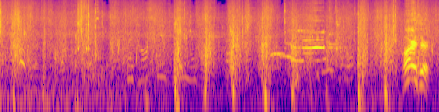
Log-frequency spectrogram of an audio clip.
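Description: Footsteps tread over grass and wooden boards.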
